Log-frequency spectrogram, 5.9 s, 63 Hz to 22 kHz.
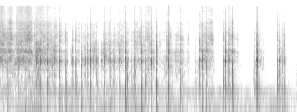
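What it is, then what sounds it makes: Cardboard product box. A small, hollow, white printed paperboard box for a selfie stick tripod is held in one hand while fingertips and short nails scratch and rub across its printed face. Dense, dry scratching with a papery rasp around 1 kHz and bright hiss thins out after about four seconds into short, separate scrapes and ticks with quiet gaps between them.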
